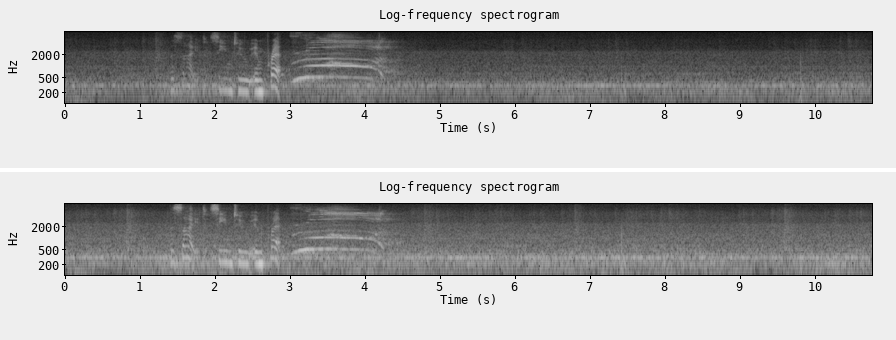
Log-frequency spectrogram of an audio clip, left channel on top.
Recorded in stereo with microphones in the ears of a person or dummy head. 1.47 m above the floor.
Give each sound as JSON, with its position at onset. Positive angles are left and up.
{"t": 1.4, "sound": "a woman speaking", "side_deg": -40, "distance_m": 1.6}
{"t": 3.0, "sound": "a shout", "side_deg": 50, "distance_m": 8.0}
